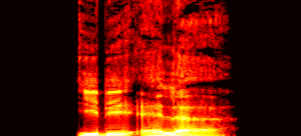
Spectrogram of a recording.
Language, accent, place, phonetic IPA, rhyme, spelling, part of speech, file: German, Germany, Berlin, [ideˈɛlə], -ɛlə, ideelle, adjective, De-ideelle.ogg
- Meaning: inflection of ideell: 1. strong/mixed nominative/accusative feminine singular 2. strong nominative/accusative plural 3. weak nominative all-gender singular 4. weak accusative feminine/neuter singular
